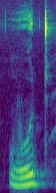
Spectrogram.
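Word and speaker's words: would: हमारे पास आता है L there is नो A exact rule of एल but mostly after a ई र यू द साउंड ऑफ एल ब become silent इसके लिए कोई खास रूज नहीं है लेकिन ये एक कभी मतलब अक्सर ए ई और यू के बाद जब आता है तो इसका जो साउंड होता है वो क्या होता है साइलेंट होता है जैसे कि शुड वुड टक पाम वाक इसके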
